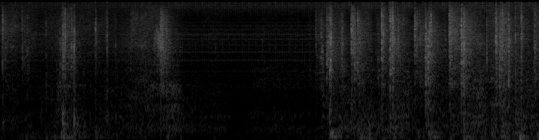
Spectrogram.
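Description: Faint scuffling and rustling of a small dog tugging at a plush toy held by a person, with a few light knocks and a brief hiss about a second in.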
